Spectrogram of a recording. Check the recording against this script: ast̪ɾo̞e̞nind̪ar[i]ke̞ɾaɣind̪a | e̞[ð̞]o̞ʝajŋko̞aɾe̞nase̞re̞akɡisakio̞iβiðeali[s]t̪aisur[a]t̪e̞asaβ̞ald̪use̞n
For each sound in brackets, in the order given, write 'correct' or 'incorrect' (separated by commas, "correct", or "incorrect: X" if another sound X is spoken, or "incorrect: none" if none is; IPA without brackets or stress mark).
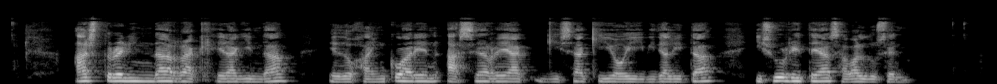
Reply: incorrect: a, correct, incorrect: none, incorrect: i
